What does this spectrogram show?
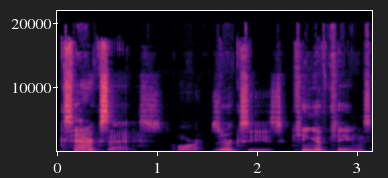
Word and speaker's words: Ξέρξης: It's Xerxes or Xerxes, king of kings of the Achaemenid Empire.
